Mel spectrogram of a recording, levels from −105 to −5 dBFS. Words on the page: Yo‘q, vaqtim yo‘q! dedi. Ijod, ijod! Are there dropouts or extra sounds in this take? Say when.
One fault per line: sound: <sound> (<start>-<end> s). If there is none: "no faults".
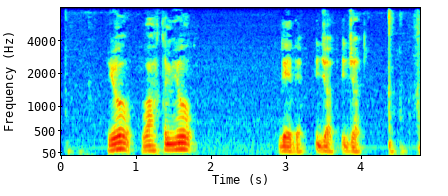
no faults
